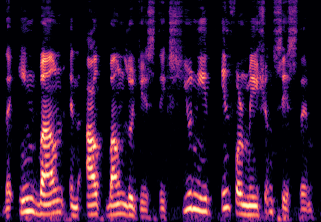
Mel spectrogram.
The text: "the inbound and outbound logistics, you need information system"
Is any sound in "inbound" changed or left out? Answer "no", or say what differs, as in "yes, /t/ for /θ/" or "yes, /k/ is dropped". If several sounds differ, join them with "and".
no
